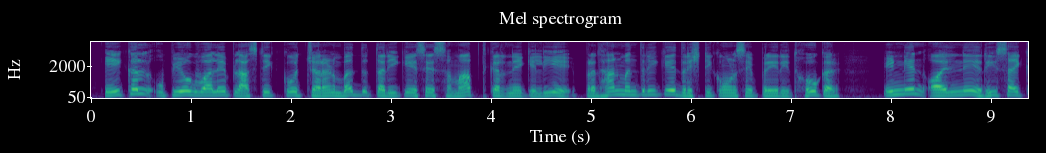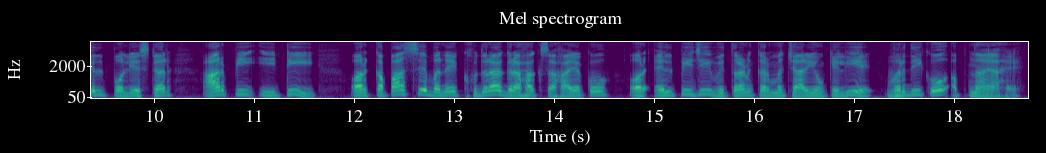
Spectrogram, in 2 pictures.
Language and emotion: Hindi, neutral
